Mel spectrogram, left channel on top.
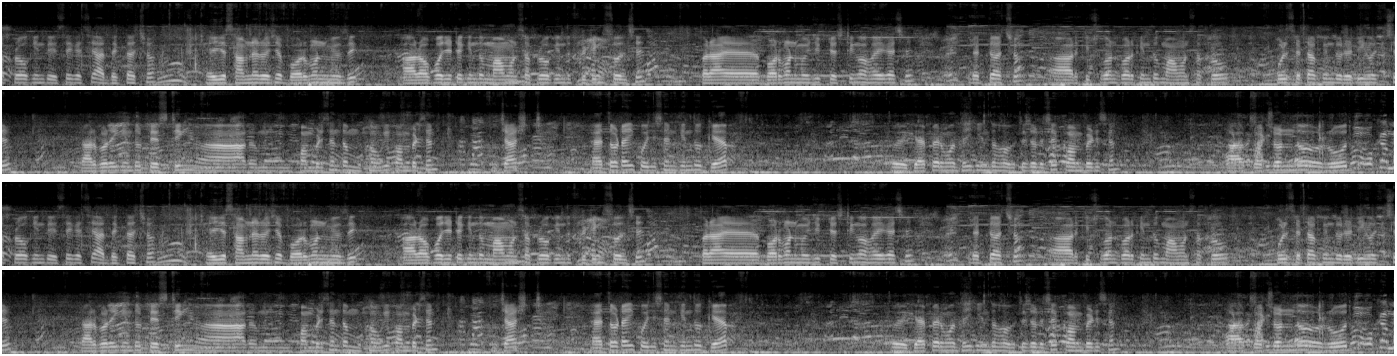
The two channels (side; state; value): both; identical; correlation 1.00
